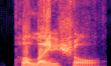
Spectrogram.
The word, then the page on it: palatial: American English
